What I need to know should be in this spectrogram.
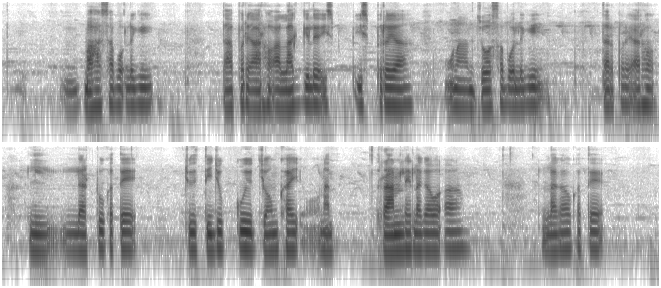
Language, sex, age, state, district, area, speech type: Santali, male, 18-30, West Bengal, Uttar Dinajpur, rural, spontaneous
